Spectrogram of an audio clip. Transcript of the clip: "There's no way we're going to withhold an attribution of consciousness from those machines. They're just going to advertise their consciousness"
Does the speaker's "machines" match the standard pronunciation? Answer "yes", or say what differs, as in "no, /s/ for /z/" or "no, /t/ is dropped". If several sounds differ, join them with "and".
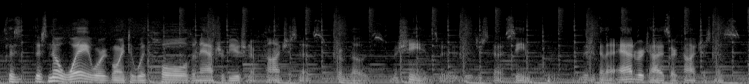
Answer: yes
